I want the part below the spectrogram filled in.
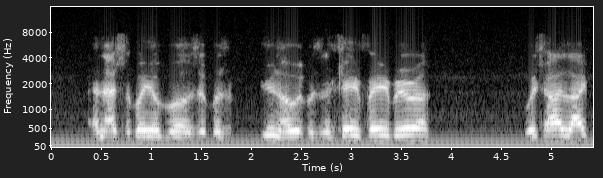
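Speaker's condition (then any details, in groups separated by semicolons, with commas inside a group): Throat cancer; cancer survivor, alive and well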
